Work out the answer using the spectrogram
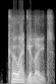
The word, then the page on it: coagulate: British English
